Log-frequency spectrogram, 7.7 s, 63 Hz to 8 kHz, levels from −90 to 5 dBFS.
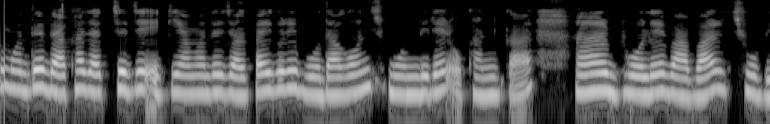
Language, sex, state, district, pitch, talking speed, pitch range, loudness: Bengali, female, West Bengal, Jalpaiguri, 220 Hz, 110 wpm, 205-245 Hz, -23 LUFS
